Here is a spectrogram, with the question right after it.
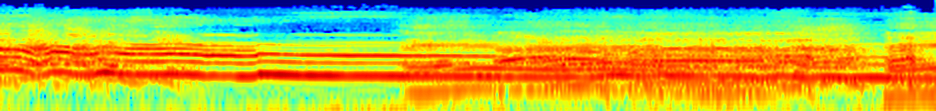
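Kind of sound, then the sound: animal, dog howling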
